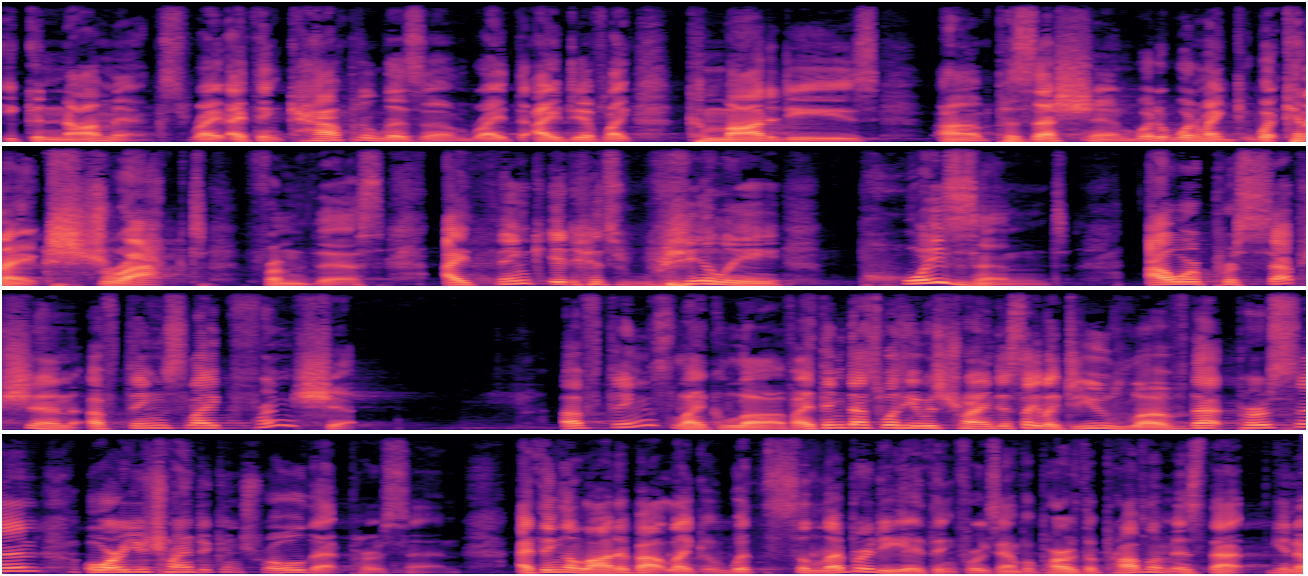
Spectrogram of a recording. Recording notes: Vibe Check LIVE! They answer a few advice questions from the audience.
